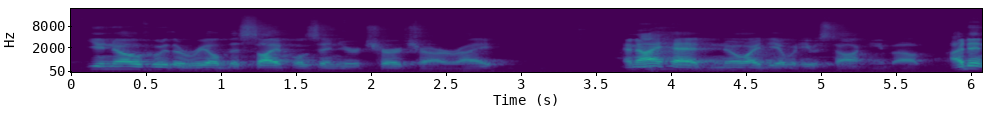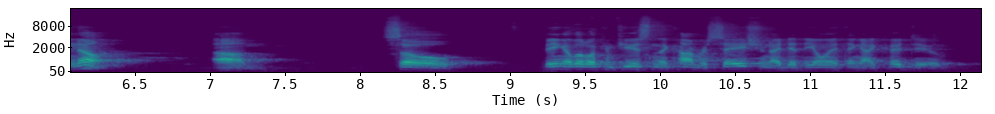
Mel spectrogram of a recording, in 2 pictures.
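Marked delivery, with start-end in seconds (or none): 0.1-2.8 mock confiding, conspiratorial, leaning-in tone. Retelling a church leadership guru leaning forward to ask: imitating a conspiratorial tone. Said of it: "sort of in a conspiratorial way says".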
